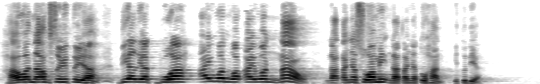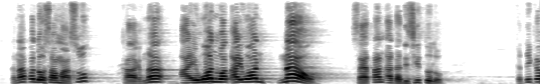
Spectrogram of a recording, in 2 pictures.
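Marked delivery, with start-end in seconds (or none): 2.5-3.8 higher, slow, insistent cry; greedy demand. Acted. Acting out Eve's greedy demand. 9.0-10.7 loud, slow, hammered-out words; insistent mock shout; selfish demand. Acted selfish demand, repeated.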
